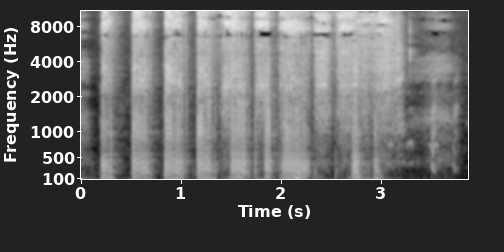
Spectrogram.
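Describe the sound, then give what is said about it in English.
A voice imitates a rapid string of farts, as if farting with each footstep while running down a hill: around ten loud sputtering bursts in a quick steady rhythm that run together before trailing off into a couple of softer puffs. “I remember one time I was running down a hill, and I, went, and I had to fart, and like every time my foot touched the hill, I was going.”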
